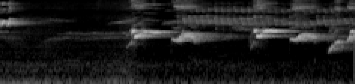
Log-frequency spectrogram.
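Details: A young Indonesian white-rumped shama, heard as a singing lure for other shamas, gives loud slurred whistles in pairs, each swooping down, separated by short gaps.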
